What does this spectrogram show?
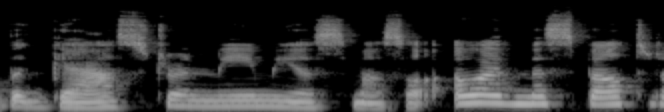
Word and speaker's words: gastrocnemius: Some people refer to this as it's nicknamed the gastroc, but whenever there's a C before an N, which there should be on this slide, the C is silent and the N is pronounced.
